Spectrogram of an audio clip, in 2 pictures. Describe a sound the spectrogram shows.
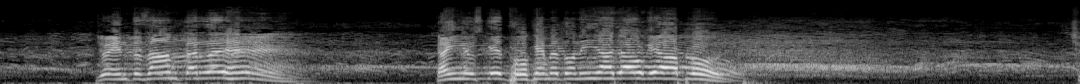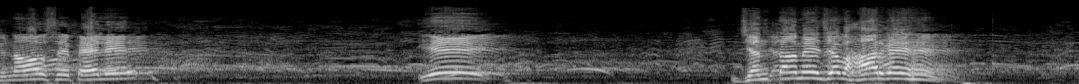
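A man speaks forcefully into a microphone over loudspeakers, outdoors, in short shouted bursts.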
